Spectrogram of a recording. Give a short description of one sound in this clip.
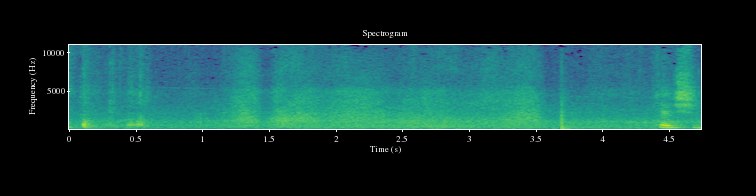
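A hand rubs across a rug with a soft scraping.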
